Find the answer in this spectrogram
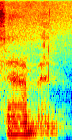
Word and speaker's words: salmon: Why do people insist on pronouncing the L in salmon?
